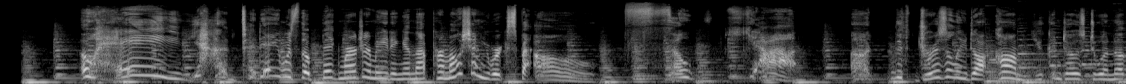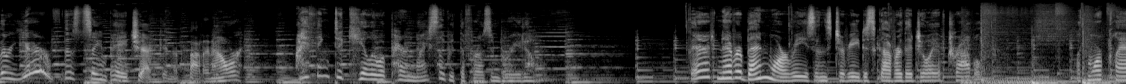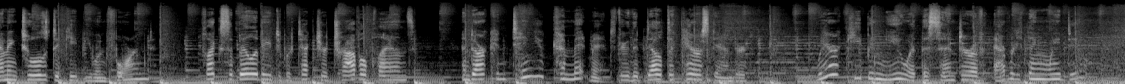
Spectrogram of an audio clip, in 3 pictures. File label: Commercial; Voice Over Actor Demos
